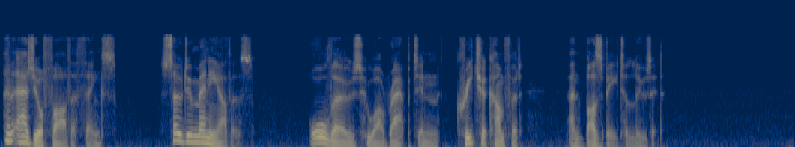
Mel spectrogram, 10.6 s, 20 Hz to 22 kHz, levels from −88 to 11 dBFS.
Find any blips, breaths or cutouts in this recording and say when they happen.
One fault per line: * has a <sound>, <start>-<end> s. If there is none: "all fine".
all fine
